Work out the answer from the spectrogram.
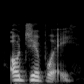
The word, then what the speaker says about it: Ojibwe: a member of the ojibwe nation is that is and i've always wondered it is ojibwe or ojibwe ojibwe jib okay just like it's spelled okay great what a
